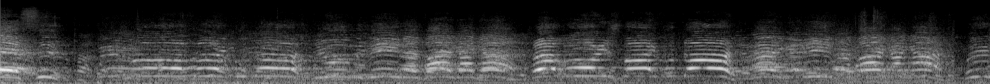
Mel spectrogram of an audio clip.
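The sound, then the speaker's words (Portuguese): A crowd of PS campaign supporters with Fernando Medina's caravan shouts chants of "PS!" in the street in Arroios, Lisbon, many voices rising together in loud, rhythmic bursts that swell and fade, with overlapping yells and babble between them. “Os gritos são fortes, mas rapidamente se dissipam.”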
